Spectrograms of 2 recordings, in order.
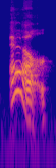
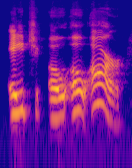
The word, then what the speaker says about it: hoor: So I went on and I Googled Hoor. It is the way you say whore in Ireland.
